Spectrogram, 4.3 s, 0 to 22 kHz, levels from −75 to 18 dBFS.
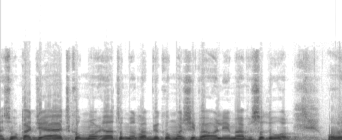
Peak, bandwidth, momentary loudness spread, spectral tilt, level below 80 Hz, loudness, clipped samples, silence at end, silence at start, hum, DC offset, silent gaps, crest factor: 0 dBFS; 14.5 kHz; 5 LU; -7 dB/octave; -44 dBFS; -9 LUFS; 0.8%; 0 s; 0 s; none; 0.9%; none; 10 dB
